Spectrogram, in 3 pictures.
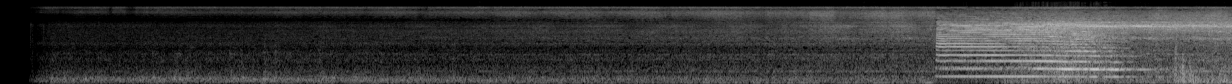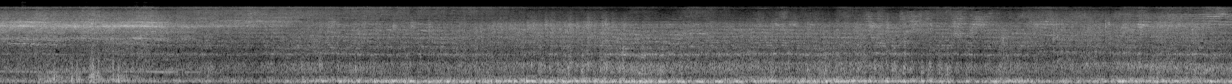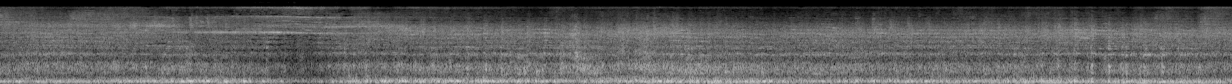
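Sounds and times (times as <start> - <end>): electric locomotive rumbling past: 0.6 - 36.9
locomotive horn: 9.3 - 14.4
freight wagons rolling on rails: 11.3 - 36.9.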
